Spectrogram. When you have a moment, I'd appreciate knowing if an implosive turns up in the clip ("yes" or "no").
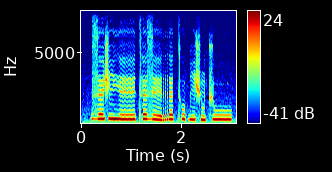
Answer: yes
